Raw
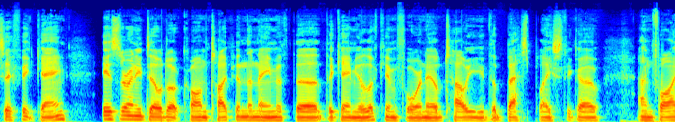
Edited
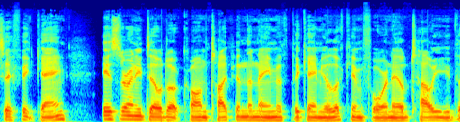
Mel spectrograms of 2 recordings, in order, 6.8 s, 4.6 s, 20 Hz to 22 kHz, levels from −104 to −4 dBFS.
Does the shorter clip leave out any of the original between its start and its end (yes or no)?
yes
